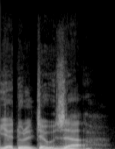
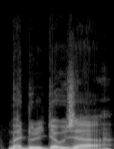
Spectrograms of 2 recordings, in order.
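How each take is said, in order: First: The name begins with a y sound. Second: The name begins with a b sound. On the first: This is the original Arabic form. "nama aslinya" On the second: This is how Europeans misread it. "Huruf ya dibacanya ba"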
